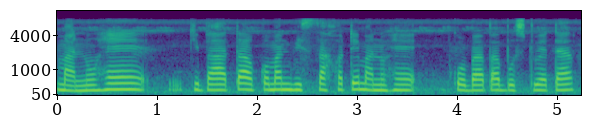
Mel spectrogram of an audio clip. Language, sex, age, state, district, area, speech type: Assamese, female, 18-30, Assam, Sonitpur, rural, spontaneous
